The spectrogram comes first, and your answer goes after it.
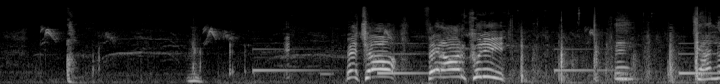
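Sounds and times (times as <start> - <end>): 
speech: 1.9 - 2.3, 3.4 - 5.2, 7.0 - 7.1
doorbell rung at a house door: 2.6 - 2.9, 5.5 - 6.2, 6.8 - 7.1.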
